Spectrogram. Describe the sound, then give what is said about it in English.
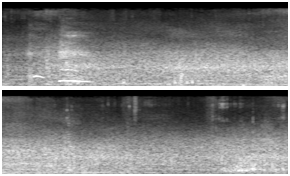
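Steady roar of city traffic on Bedford, with cars rumbling by on streets not yet blocked off, blended with gusty wind noise. No distinct single pass-by stands out, just a continuous wash of road sound. “apparently the streets are not blocked off yet, because as you can hear, we've got some cars that we're hanging out with.”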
